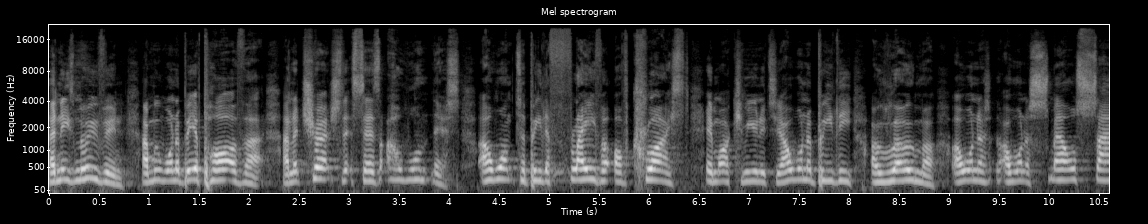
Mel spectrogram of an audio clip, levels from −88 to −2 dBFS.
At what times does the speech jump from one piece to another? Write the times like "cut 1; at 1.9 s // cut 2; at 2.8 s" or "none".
none

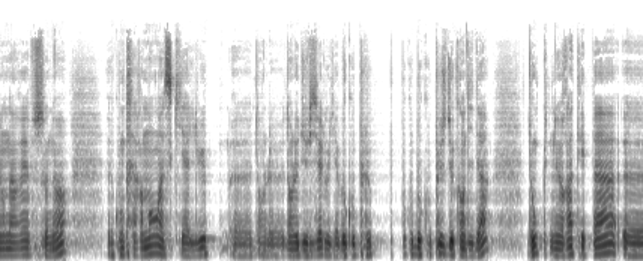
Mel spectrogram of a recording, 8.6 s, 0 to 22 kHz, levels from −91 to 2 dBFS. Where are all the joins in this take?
none

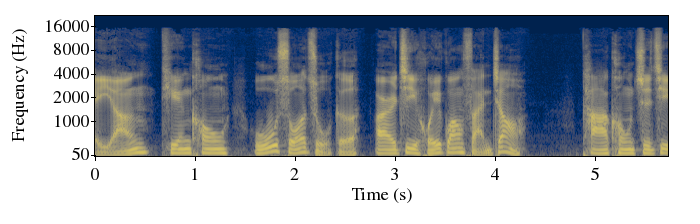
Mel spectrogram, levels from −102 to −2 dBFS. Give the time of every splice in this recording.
cut 1; at 2.7 s

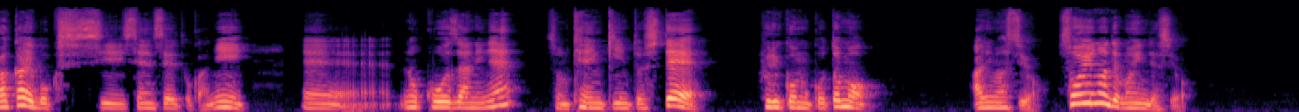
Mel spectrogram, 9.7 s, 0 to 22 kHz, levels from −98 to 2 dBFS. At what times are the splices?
cut 1; at 2.1 s // cut 2; at 4.0 s

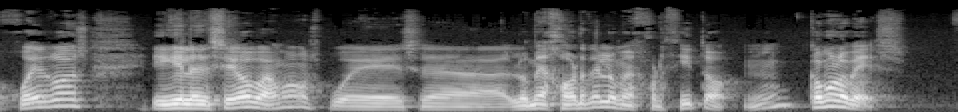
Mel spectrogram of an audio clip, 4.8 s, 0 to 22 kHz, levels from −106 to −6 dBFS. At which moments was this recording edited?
none

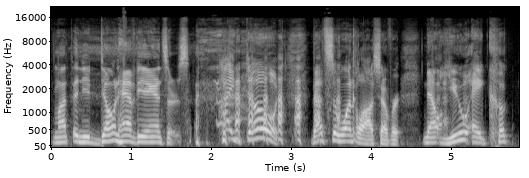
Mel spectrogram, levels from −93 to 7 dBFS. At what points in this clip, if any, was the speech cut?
cut 1; at 3.8 s // cut 2; at 4.9 s

